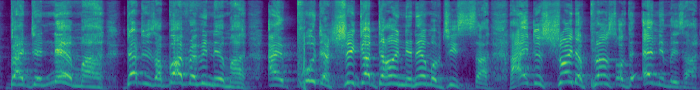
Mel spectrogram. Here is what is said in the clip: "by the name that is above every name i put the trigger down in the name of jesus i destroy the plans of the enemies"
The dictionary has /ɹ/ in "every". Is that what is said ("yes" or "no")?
no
